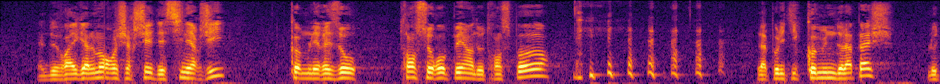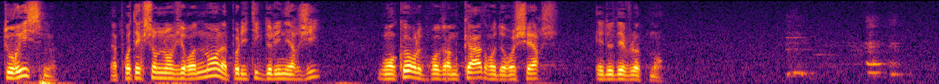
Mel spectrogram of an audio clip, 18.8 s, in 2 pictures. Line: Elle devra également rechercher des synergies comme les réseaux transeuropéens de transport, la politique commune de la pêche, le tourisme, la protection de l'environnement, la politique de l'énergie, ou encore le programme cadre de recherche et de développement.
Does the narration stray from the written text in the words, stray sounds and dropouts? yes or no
yes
